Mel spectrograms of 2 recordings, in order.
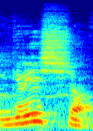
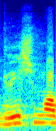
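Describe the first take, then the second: First: The m is silent and the sh is doubled. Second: The m sound is pronounced after the sh. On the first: The speaker calls it right. "যার নিচে বসবে তাকে দুইবার পড়তে হয়" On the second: The speaker calls it wrong. "এখন তোমরা অনেকে কিন্তু এটাকে গ্রীষ্ম বলে"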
